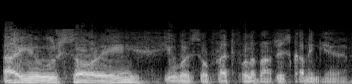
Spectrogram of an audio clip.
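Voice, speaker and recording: An actor playing a stately, dismissive master of the house in a radio drama, with a gravelly, husky bass voice. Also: male voice, moderate pace, exaggerated voice. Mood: genial, settled. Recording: dull, lo-fi vintage radio recording.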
